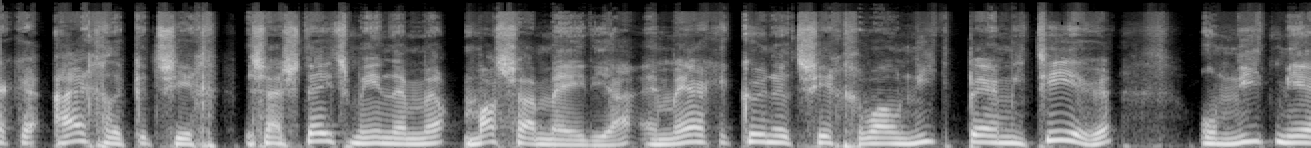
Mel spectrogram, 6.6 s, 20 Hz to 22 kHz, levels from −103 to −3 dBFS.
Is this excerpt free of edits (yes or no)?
no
